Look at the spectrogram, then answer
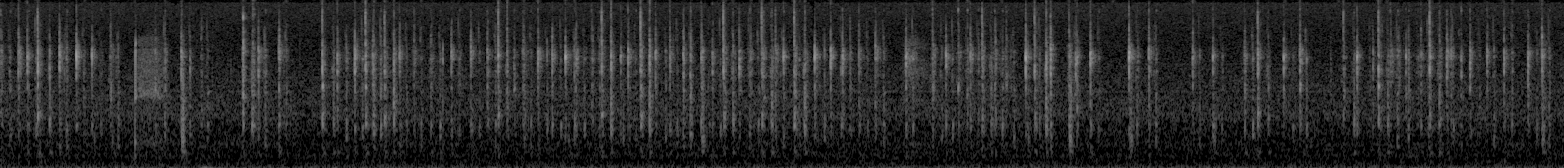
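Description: Someone types a comment into a document on a computer keyboard, a quiet, steady stream of rapid key clicks, close and alone, running for the whole stretch with brief pauses.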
